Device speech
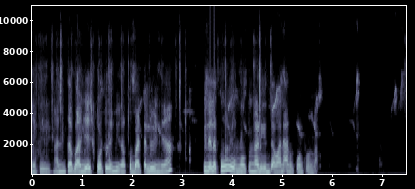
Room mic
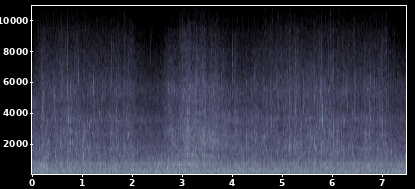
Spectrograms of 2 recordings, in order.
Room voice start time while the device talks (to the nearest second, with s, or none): none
